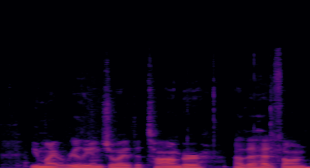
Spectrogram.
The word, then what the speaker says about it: timbre: might really enjoy the timbre of a headphone that's spelled kind of like timber with the r and the e switched but tomber is another thing you might get out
